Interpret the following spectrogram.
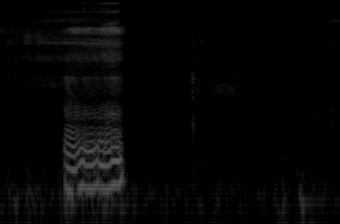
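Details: Barney, a tired pug, asleep and giving a single low, buzzy snore lasting under a second, rich in stacked harmonics, amid quiet room hush in an ASMR-style recording.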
